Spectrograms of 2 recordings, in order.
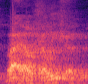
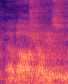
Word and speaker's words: Baal Shalisha: It is about the prophet Elisha and this guy who is Baal Shalisha, which is exactly how you pronounced it nicely, Tom. Baal Shalisha was just the name of the town that he was from.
